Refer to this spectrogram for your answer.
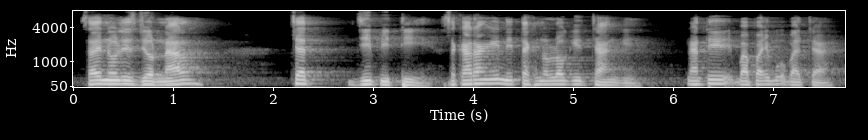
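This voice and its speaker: A man's voice: mid-range voice, measured pace, long pauses. Older man preaching with humor. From Toraja, Indonesia. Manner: humorous, storytelling, acts out quoted voices. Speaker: guest preacher and seminary rector. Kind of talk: sermon. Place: large church hall. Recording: long hall reverb.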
